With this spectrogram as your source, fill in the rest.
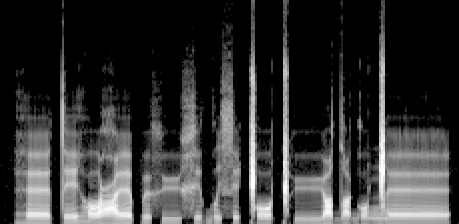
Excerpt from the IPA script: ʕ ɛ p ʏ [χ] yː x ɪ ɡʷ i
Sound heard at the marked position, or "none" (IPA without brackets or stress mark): x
